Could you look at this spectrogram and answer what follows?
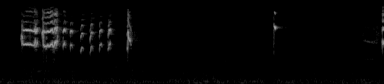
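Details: A fast run of about eight sharp, high chirps that fade in loudness, followed by isolated shrill notes, from rosy-faced lovebirds of orange-faced green and red-headed green colour forms.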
